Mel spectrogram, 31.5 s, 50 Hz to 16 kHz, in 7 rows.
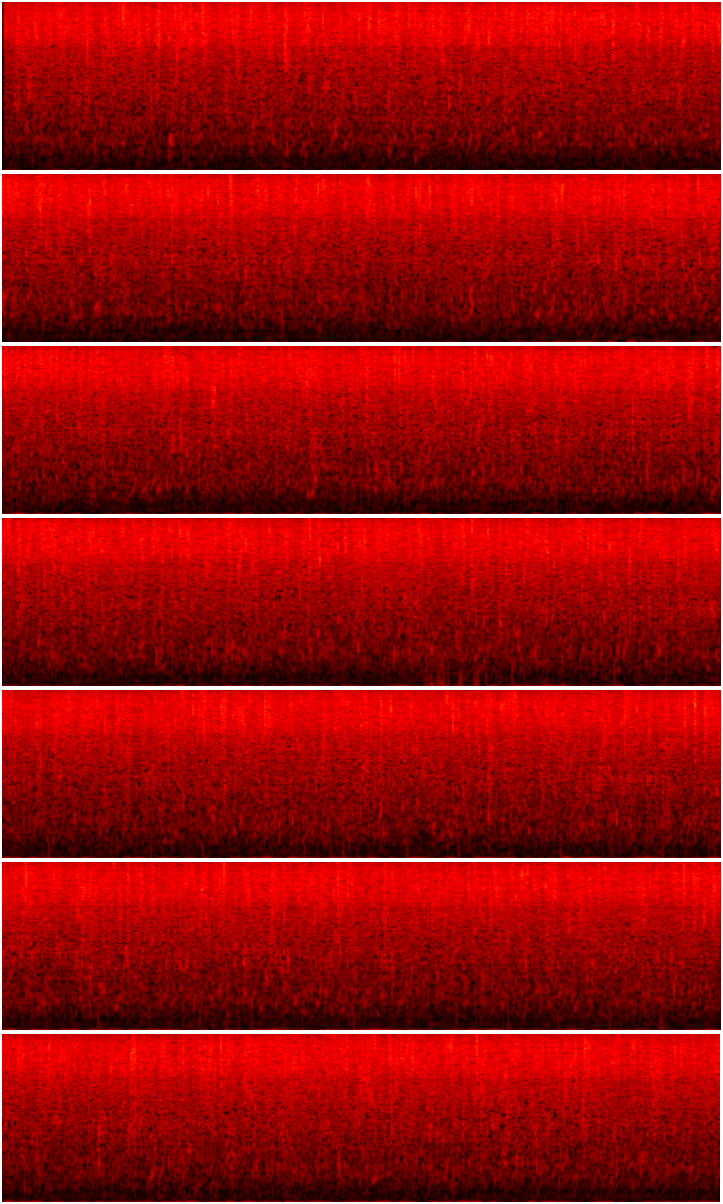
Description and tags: Recorded mid-day on 15 July 2018 of a tiny stream in the forest on the SW flank of Glacier Peak, WA.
